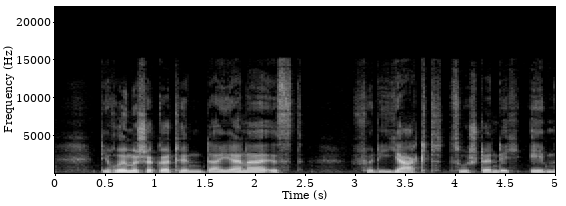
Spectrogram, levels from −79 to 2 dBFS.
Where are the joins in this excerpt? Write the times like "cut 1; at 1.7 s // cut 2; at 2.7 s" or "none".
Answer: none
